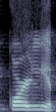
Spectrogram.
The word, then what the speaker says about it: Corlette: And she's actually Corlette, but I'd like to pronounce it Carlette.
